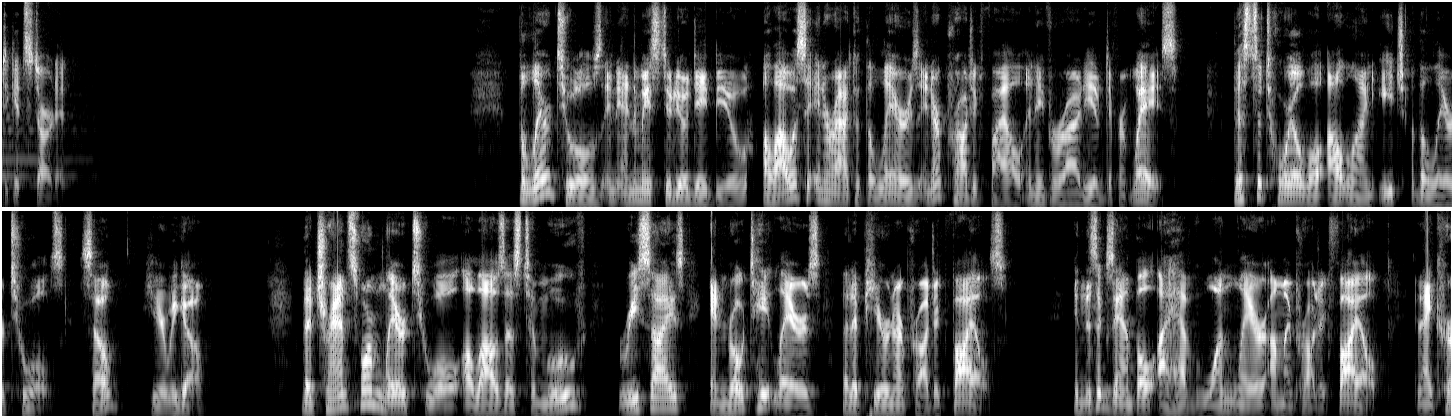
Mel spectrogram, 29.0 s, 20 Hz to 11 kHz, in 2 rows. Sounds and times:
Speech: 0.0 - 0.7, 5.2 - 16.6, 17.5 - 24.6, 25.2 - 28.9.

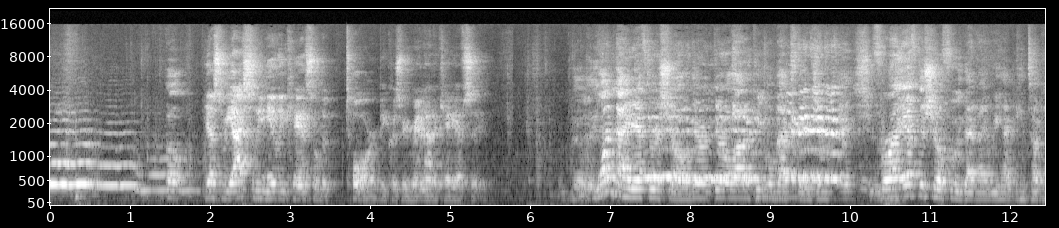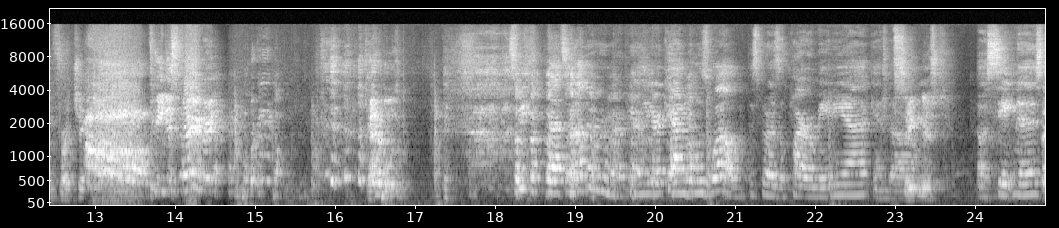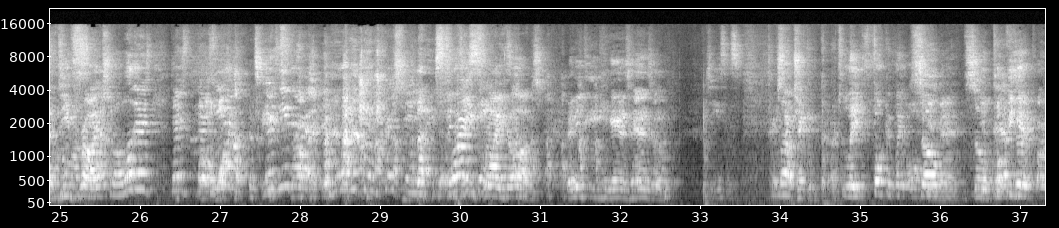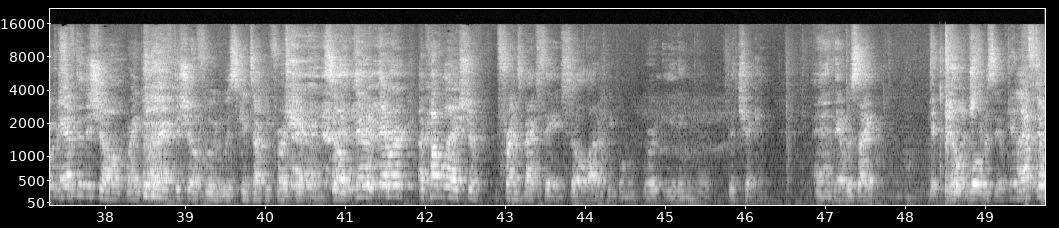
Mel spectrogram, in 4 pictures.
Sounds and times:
Speech: 6.5 - 14.6.

